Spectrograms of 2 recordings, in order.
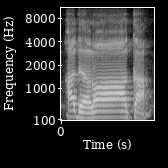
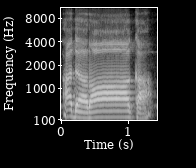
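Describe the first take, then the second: Both takes have the same delivery.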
